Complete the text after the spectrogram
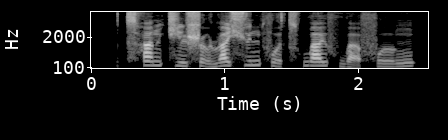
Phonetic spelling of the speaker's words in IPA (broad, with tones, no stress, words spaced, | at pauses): t͡sʰa˥nt͡ɕi˧˥ʂɤ̰˨˩ ɻä˥˩ɕy˥nfɤ̰˨˩t͡sʰwa˥ɪ̯ fwä̰˨˩ fɤ˧˥ŋ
